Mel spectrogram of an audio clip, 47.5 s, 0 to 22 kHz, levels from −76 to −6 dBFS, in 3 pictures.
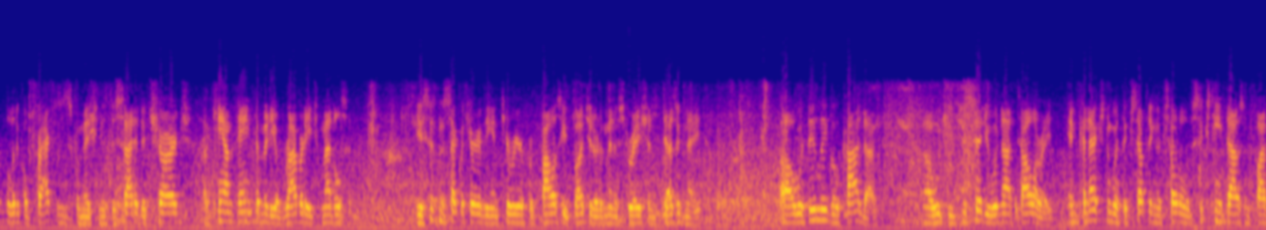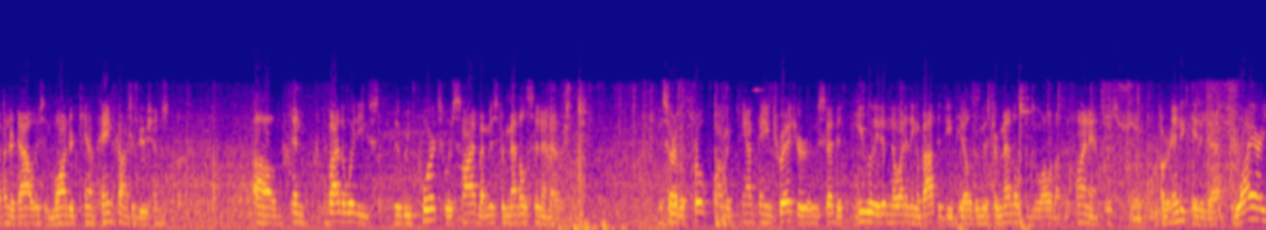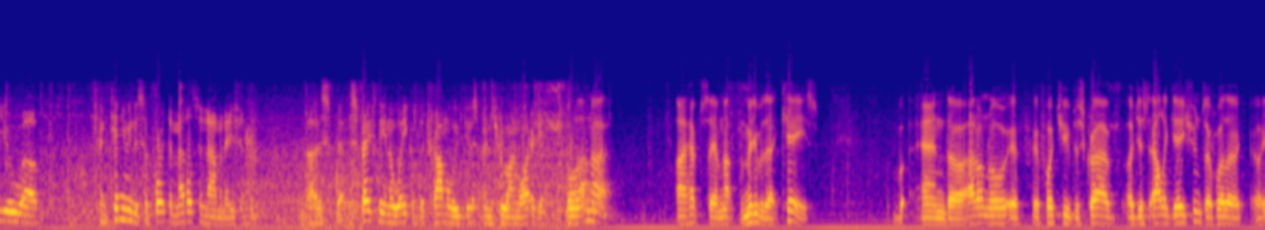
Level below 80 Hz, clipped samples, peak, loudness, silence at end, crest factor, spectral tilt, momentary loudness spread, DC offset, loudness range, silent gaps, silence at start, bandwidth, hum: -38 dBFS; under 0.1%; -2 dBFS; -19 LUFS; 0 s; 16 dB; -8 dB/octave; 9 LU; under 0.1%; 2 LU; none; 0 s; 8 kHz; none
